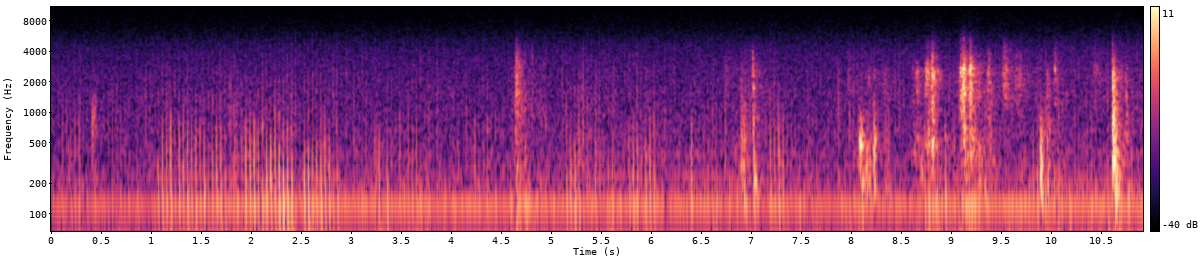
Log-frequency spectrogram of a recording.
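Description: Surface hiss and steady low hum of an old 1940s optical film soundtrack, with faint clicks and, near the end, a few short knocks.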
